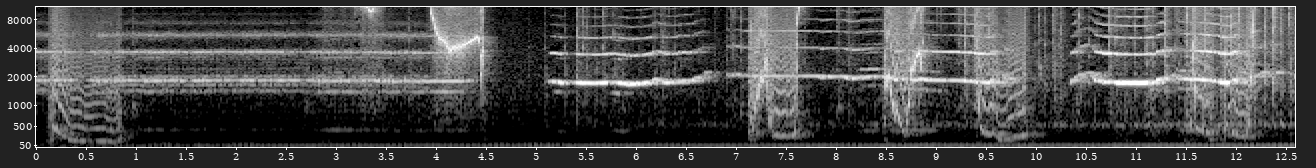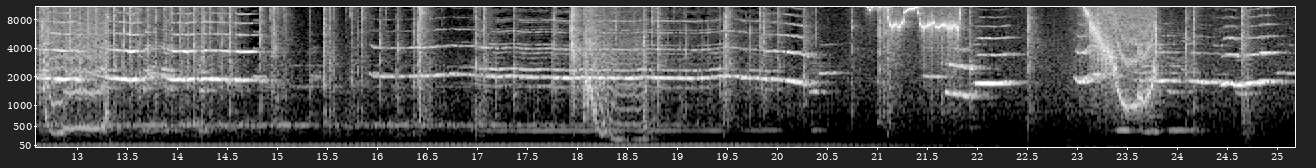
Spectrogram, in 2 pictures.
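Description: Experimental live ensemble music: a high held tone that wavers and shifts in pitch, cut across again and again by steep downward glides. Under it runs a steady low hum that stops a few seconds before the end.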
